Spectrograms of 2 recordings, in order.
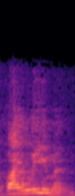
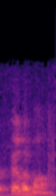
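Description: First: Philemon as fye-LEE-mun; pronounced fye-LEE-mun. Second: Philemon as FILL-uh-mon; pronounced FILL-uh-mon. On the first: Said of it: "or if you prefer". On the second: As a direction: say Philemon with short "fill", stressed first. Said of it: "put the emphasis upon the wrong syllable". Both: Shown as a demonstration.

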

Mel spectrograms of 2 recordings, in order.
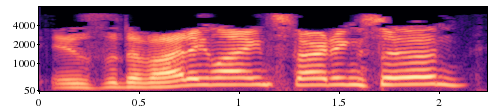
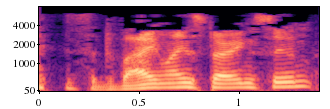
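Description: First: High-pitched, amused parroting; hammed-up, high mimicking of a silly question; teasing mock question. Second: Reading a question through a chuckle; barely held-in laugh; amused read-out. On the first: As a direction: tease them in a much higher voice. Teasing blog readers, parroting their question. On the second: Real, not acted. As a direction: read it out while starting to crack up. Reads chat question, breaking into laughter.

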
